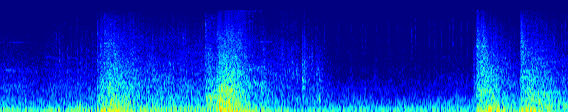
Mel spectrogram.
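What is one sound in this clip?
Heavy metal objects crash and clatter as they are hit.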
